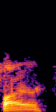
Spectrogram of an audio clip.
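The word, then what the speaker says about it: FHIR: however they do recommend the fhi spec which is I guess pronounced fire um they do recommend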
